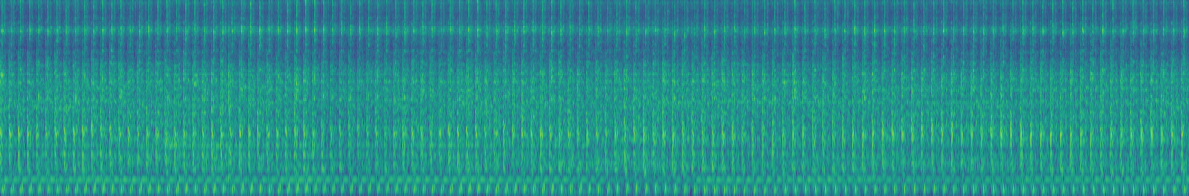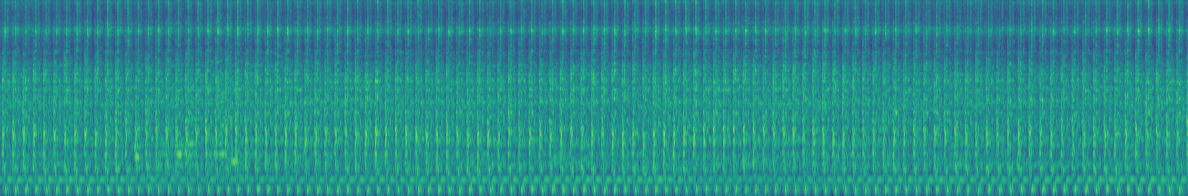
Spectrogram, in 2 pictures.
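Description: Small outrigger fishing boat's engine running steadily at an even speed, a fast, regular chug with a constant hum.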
